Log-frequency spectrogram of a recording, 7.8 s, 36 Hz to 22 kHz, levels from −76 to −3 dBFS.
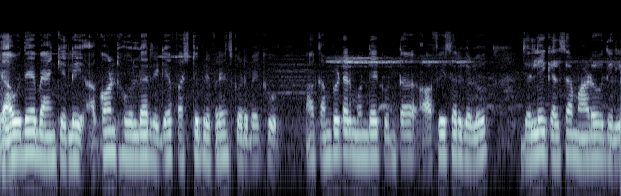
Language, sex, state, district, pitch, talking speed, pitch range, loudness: Kannada, male, Karnataka, Bellary, 130 Hz, 145 wpm, 125-135 Hz, -20 LUFS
